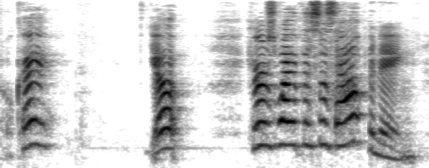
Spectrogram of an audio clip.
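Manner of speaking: high-pitched, chirpy imagined answer; mock-helpful voice, far above normal pitch; breezy mock reply. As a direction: pipe up high and loud, as a too-ready explainer. Imagined easy reply from God.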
